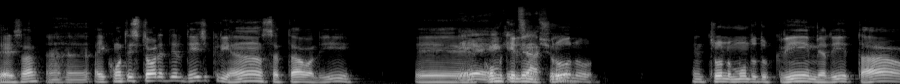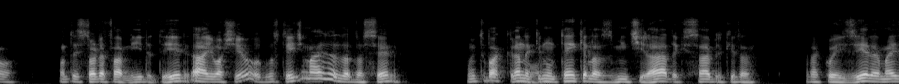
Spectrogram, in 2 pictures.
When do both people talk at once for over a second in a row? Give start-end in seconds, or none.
4.5-5.8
